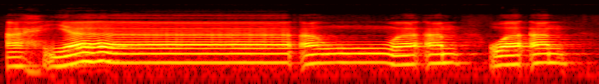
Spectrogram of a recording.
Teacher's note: Ini hukumnya dibaca idhar syafawi, dibaca jelas, jangan didengungkan. Wa tidak boleh, harus dibaca jelas.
